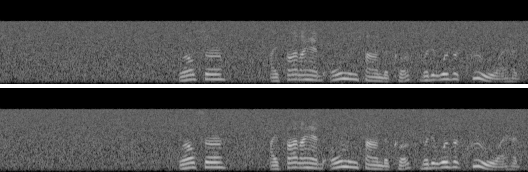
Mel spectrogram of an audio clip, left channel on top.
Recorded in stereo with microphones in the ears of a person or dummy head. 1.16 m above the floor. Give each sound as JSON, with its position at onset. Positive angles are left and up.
{"t": 1.8, "sound": "a man speaking", "side_deg": -20}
